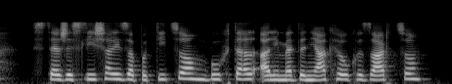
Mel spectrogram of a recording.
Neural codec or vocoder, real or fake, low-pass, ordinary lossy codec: codec, 16 kHz, about 1 kbps, DyCAST, with the encoder's durations; fake; 7.2 kHz; none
